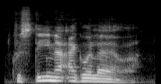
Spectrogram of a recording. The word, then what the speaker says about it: Christina Aguilera: And he worked with artists such as No Doubt, Christiana Aguilera, Agu- Aguilera. I can never say her name. Christina Aguilera.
